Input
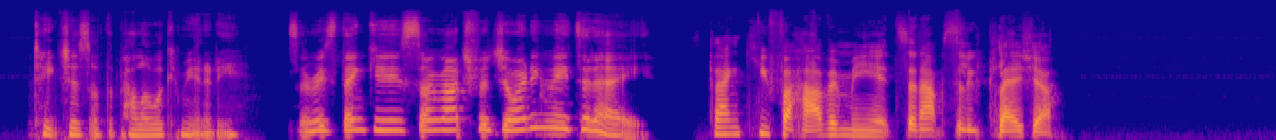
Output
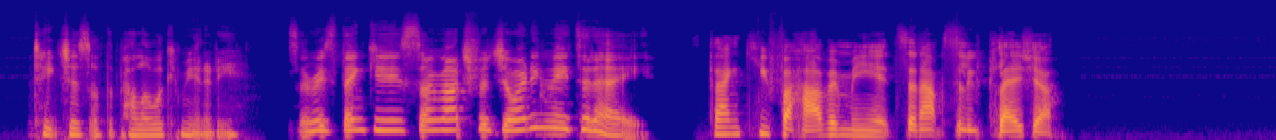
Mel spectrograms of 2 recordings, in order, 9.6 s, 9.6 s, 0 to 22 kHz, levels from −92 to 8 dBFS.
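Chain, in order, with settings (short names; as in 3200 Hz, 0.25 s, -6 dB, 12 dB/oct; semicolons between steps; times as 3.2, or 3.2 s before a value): resonant high shelf 8000 Hz -13.5 dB, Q 3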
